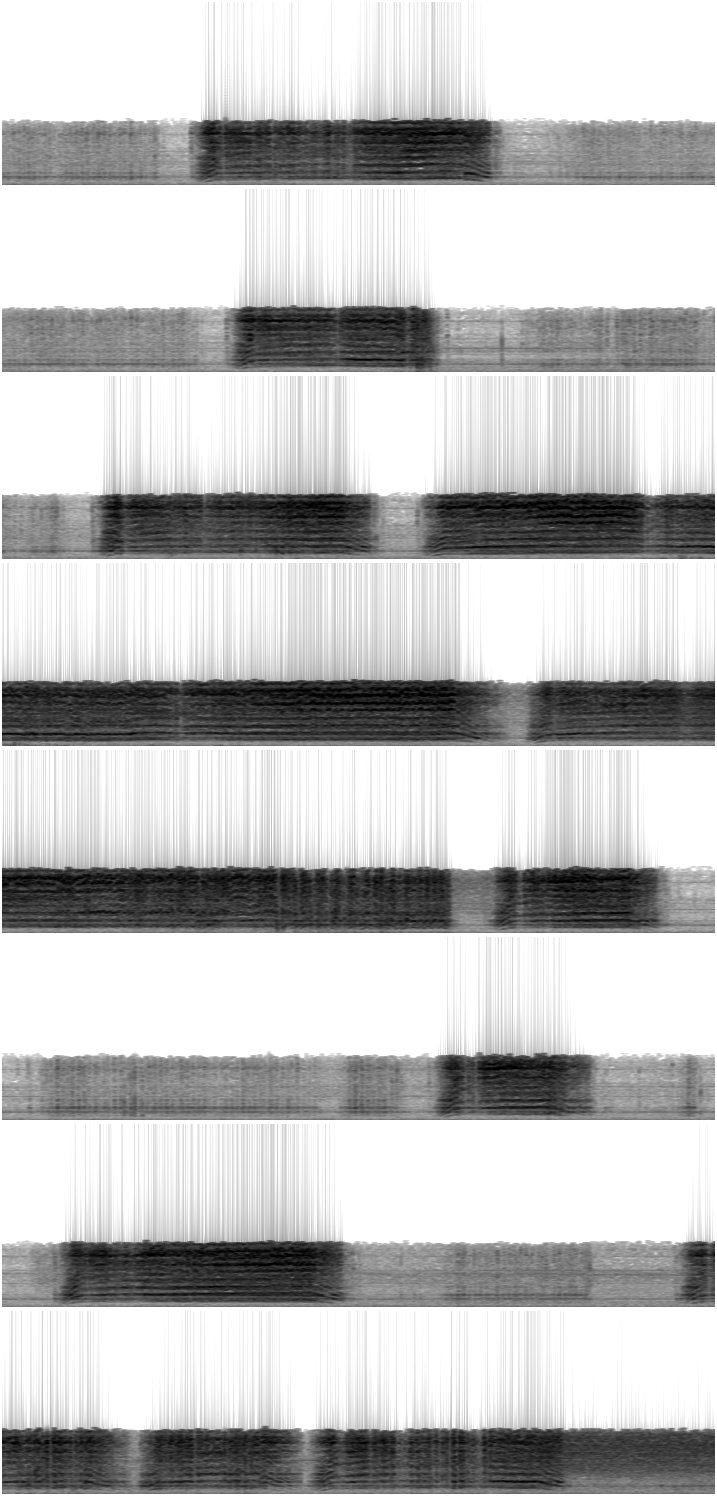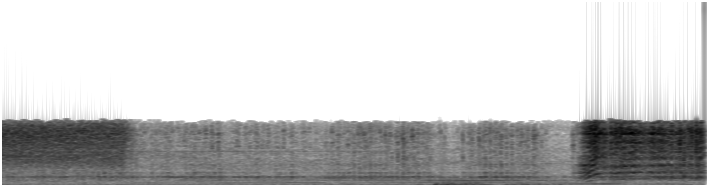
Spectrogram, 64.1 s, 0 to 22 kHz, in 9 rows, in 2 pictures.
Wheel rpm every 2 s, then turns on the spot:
20, 200, 80, 20, 50, 160, 20, 60, 190, 140, 220, 210, 190, 150, 220, 190, 130, 100, 20, 20, 110, 40, 190, 30, 40, 140, 140, 160, 20, 30, 30, 110.
4-8 12-14 34-38 40-42 46-48 56-62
